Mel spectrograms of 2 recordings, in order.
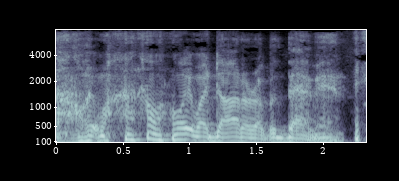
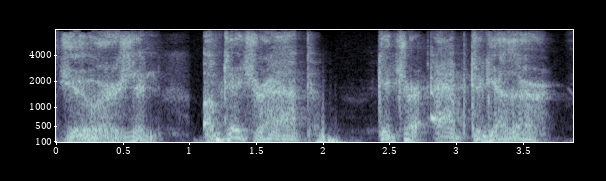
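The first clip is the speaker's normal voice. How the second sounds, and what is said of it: Half-effort Batman voice. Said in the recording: “your Batman voice ... I didn't put my full effort into that one.”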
